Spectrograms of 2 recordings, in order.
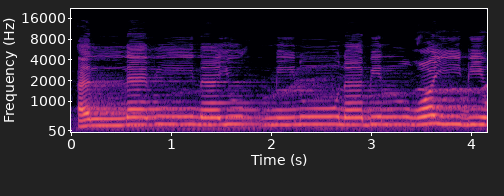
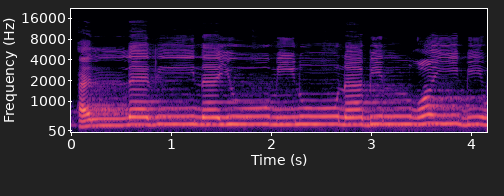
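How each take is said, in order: First: A glottal stop is kept in yu'minuna. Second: The glottal stop becomes a long vowel. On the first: This follows one recognized reading tradition. "Ini riwayat Hafs an Asim" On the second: This follows another recognized reading tradition. "Dia mengganti hamzah pada kalimat yu'minun dengan huruf mat"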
